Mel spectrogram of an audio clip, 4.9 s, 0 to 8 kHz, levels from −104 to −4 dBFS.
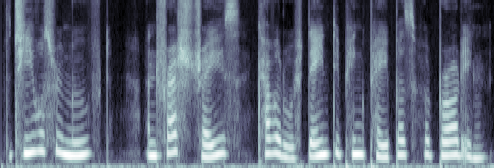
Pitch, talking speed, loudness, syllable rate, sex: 245 Hz, 180 wpm, -14 LUFS, 5.0 syllables/s, female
